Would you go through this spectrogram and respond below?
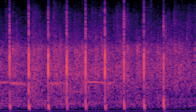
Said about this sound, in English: Come on, clap your hands if you're there right now.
